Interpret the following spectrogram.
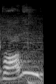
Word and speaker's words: Brawny: Does Brawny rhyme with anything besides brownie? Tawny? It's the only thing I could think of, really. Brawn. Like a direct rhyme. It's brawn. So right, it's Brawny. Wrong.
